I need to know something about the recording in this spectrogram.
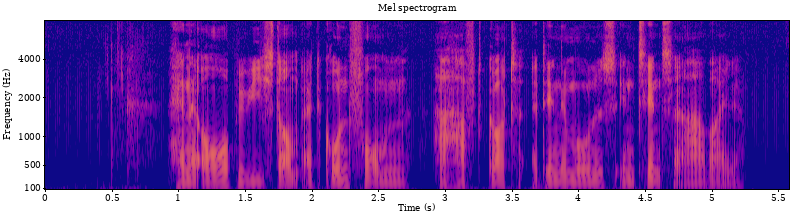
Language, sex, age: Danish, male, 34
